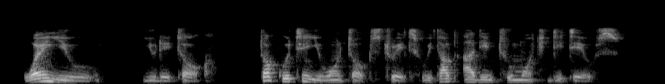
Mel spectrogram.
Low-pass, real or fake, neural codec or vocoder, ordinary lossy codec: 5.4 kHz; real; none; Opus, 32 kbps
